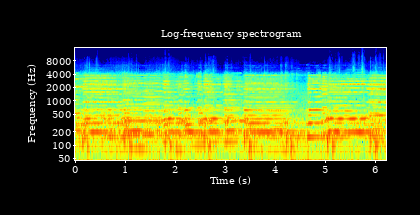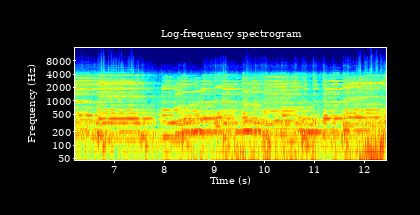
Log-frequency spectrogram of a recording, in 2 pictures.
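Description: A military wind band of brass and woodwinds playing a continuous piece of music, with held notes and full chords.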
